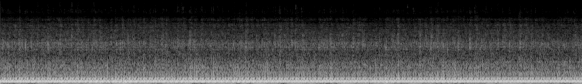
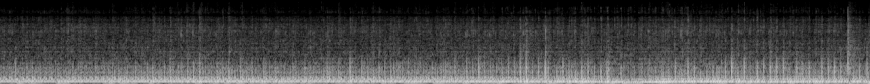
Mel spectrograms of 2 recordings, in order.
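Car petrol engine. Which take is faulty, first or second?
second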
